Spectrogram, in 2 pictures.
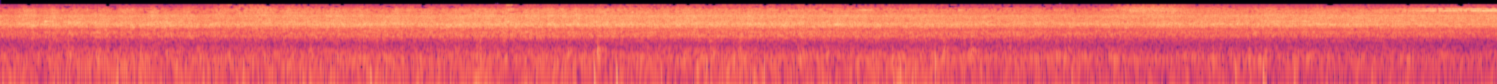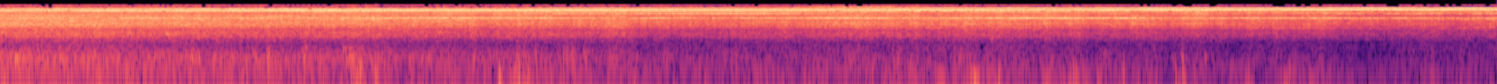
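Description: Passenger train rolling slowly, heard from its own carriage: a steady rolling hiss, joined about halfway by several high, steady squealing tones that hold until the end.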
